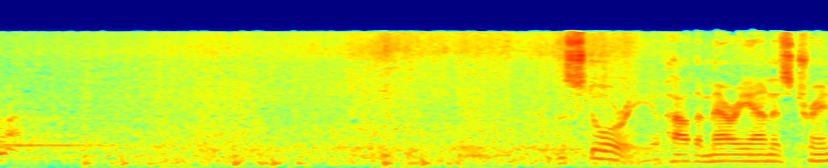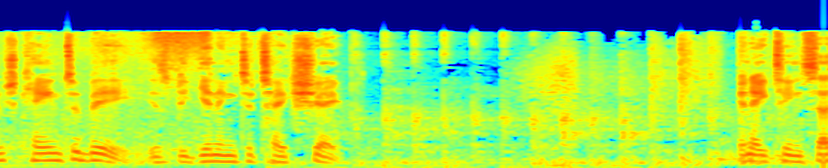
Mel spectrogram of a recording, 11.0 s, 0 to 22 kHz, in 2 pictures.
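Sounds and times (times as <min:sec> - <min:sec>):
wind: 0:00.0 - 0:07.4
ocean waves: 0:00.0 - 0:08.0.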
